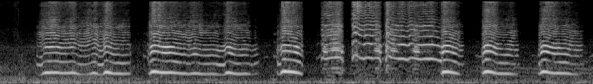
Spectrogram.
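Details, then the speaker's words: Chevy Tahoe 5.7 blower motor, tested with its two wires plugged back up: loud, wavering high squeal in bursts every half second to a second, like a squeaking animal; dry blower motor bearing, to be cleaned and greased. "long as I get this noise to stop this is annoying me it sound bad sound like a rat attacking a dunk and they both squealing that's what it sound like"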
